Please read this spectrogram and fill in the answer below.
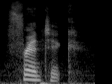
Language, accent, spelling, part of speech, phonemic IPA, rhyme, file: English, US, frantic, adjective / noun, /ˈfɹæn.tɪk/, -æntɪk, En-us-frantic.ogg
- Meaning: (adjective) 1. Insane, mentally unstable 2. In a state of panic, worry, frenzy, or rush 3. Extremely energetic; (noun) A person who is insane or mentally unstable, madman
